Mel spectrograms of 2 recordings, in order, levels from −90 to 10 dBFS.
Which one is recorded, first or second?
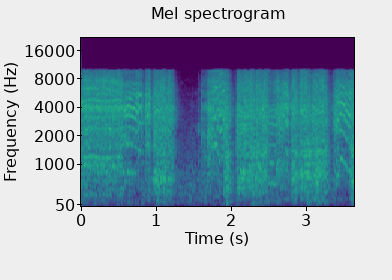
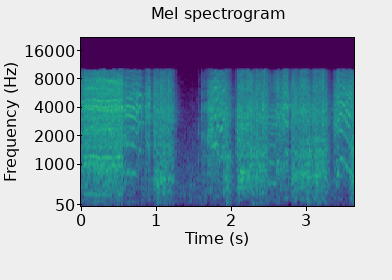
second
